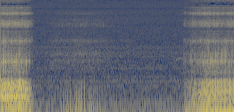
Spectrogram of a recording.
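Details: Snoring: loud, rough, rattling snores at the start and end, with quieter breathing noise between.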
